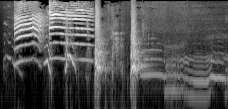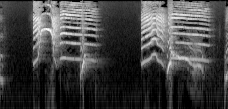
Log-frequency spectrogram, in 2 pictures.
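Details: A pug howls with rising yelps that settle into whining tones, then a longer howl sinks into a lower, wavering moan lasting about two seconds; two more short rising howls follow after pauses.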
